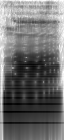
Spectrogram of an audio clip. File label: "ngo5", taiwanese syllables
